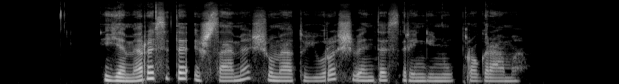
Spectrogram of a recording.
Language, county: Lithuanian, Vilnius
